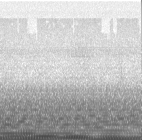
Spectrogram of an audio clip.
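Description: Soft, sustained low keyboard chords: a held pad of several notes that shifts slowly.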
